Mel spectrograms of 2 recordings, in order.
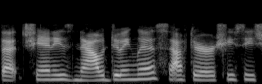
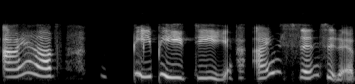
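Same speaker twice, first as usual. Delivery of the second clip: mock, very slow, high, drawn-out teary whiny crying; 7 dB louder than usual. Acting out a person who tears up and protests when the chef yells orders at her. Imitating someone crying, whiny. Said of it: "Imagine the chef yelling orders at Shani".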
